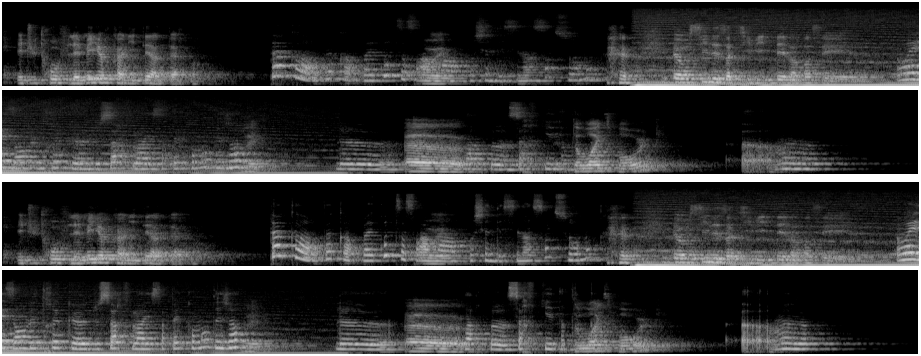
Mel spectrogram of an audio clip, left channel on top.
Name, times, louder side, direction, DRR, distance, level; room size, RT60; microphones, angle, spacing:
voice 1, 0.2-1.8 4.2-4.5 6.0-8.8 11.6-11.7 13.2-13.8 14.9-15.6, left 2 dB, 25° left, 3 dB, 0.5 m, -23 dB
voice 2, 2.7-5.9 8.9-11.6 12.5-13.1 13.8-14.7 15.1-15.2 16.6-17.3, right 4 dB, 40° right, 4 dB, 0.3 m, -25 dB
sound 1, 6.3-12.6, left 1 dB, 75° left, 0.9 m, -25 dB
5.3 x 2.3 x 2.9 m, 1.1 s
head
